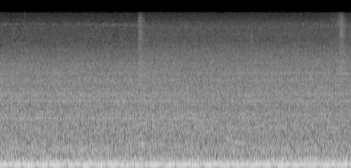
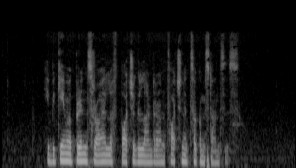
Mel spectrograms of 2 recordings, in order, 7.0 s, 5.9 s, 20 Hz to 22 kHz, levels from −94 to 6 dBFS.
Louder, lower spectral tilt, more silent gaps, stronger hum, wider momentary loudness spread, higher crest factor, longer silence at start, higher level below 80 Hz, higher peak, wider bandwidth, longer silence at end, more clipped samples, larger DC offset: first, -16 LUFS vs -37 LUFS; second, -4.5 dB/octave vs -6 dB/octave; neither; neither; second, 1 LU vs 13 LU; second, 12 dB vs 18 dB; second, 0 s vs 0.95 s; first, -20 dBFS vs -62 dBFS; first, -4 dBFS vs -20 dBFS; first, 15 kHz vs 11.5 kHz; second, 0 s vs 1.15 s; neither; neither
